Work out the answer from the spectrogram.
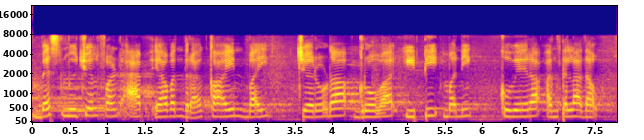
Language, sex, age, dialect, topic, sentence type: Kannada, female, 31-35, Dharwad Kannada, banking, statement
